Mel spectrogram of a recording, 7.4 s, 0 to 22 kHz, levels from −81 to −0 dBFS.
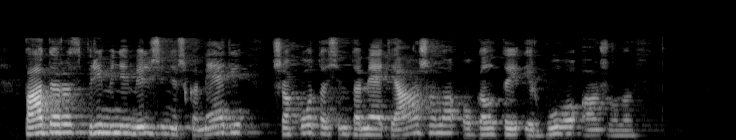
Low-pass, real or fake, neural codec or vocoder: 7.2 kHz; real; none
